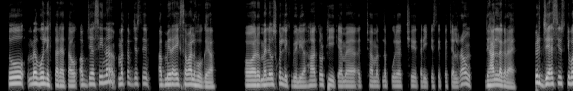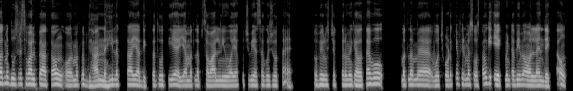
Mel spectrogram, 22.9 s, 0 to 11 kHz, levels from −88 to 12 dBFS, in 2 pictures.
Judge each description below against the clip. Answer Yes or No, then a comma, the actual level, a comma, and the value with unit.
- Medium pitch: Yes, medium, 145 Hz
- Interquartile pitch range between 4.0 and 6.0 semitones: No, average, 3.2 semitones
